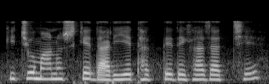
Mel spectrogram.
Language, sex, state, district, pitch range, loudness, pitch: Bengali, female, West Bengal, Alipurduar, 225-265 Hz, -18 LUFS, 245 Hz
